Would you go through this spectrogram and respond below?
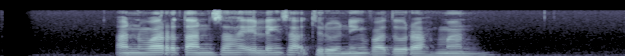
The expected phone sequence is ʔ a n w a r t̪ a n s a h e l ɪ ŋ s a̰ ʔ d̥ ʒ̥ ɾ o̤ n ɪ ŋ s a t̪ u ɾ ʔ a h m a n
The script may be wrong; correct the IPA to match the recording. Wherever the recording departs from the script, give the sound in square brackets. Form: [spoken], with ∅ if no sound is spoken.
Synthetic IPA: ʔ a n w a r t̪ a n s a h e l ɪ ŋ s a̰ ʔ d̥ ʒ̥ ɾ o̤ n ɪ ŋ [f] a t̪ u ɾ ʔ a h m a n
